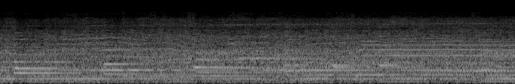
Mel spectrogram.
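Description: A helicopter rises with a man in a military helmet dangling from it: a loud, continuous roar with a droning engine whine and a low, rapid rotor chop underneath, the tones shifting slightly as it lifts.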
